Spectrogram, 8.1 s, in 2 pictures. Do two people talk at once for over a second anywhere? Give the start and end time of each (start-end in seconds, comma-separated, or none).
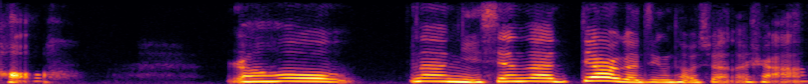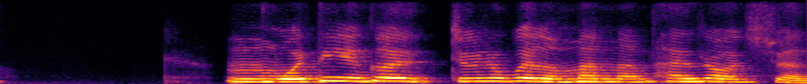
none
